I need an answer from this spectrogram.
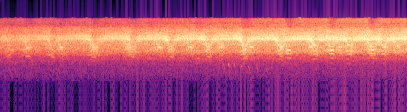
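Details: In summer, a cicada gives a loud, high, steady buzzing drone that pulses gently in waves a few times each second.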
